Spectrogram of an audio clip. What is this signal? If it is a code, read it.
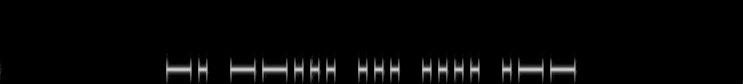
Morse code, heard as a keyed tone, about 18 wpm, 700 Hz. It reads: N7SHW
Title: Speed Racing - USA 1x3 Call Signs 15wpm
